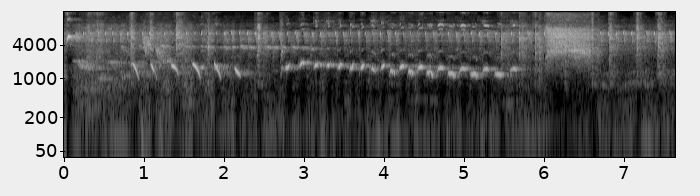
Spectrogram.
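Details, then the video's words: White-rumped shama of the spotted murai batu trotol type: a short series of falling whistles, then a long rapid chain of bubbly, slightly descending notes, ending in a brief burst of hiss, with a constant high thin tone throughout. "Burung Murai Batu Trotol Keren Habis"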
